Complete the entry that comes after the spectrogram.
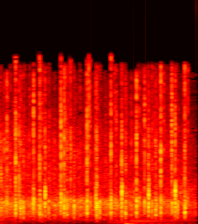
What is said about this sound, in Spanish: Así que el primer aplauso de la mañana, por favor, que sea para vosotros mismos y se oiga ahí. Fuerte. Gracias por estar.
